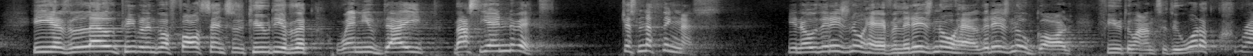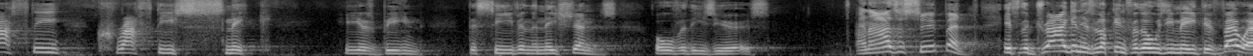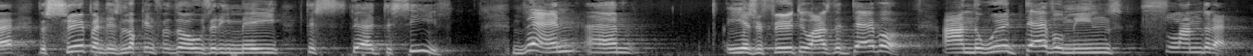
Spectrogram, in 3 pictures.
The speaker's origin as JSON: {"language": "English", "region": "Wales", "country": "United Kingdom", "said": "I'm from Wales"}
